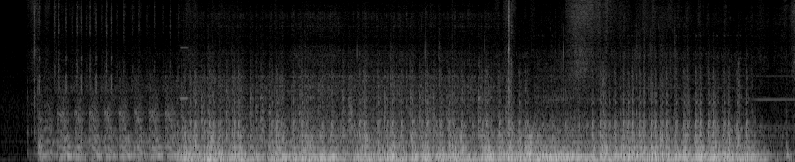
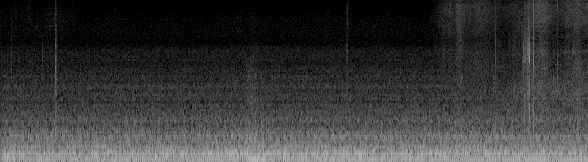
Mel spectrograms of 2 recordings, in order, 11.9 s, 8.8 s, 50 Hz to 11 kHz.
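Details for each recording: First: Ford Focus 2.0 TDCi diesel, cold start after a night at -18 to -24 °C in Częstochowa, Poland: about two seconds of slow, laboured cranking before it catches loud and rough; a hard cold start. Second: Ford Focus 2.0 TDCi diesel just after a hard cold start at -18 to -24 °C: low, steady rumble with no misses or knocks; a normal cold idle.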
